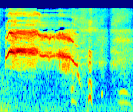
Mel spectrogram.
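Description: A small child's high-pitched squeal, held for about a second and dropping off at the end, followed by a couple of short, quieter vocal sounds.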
